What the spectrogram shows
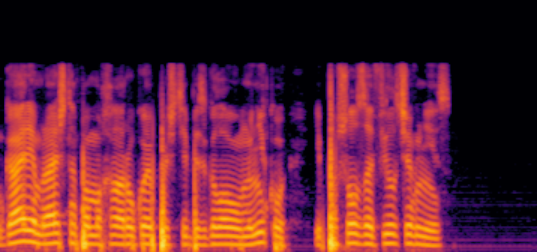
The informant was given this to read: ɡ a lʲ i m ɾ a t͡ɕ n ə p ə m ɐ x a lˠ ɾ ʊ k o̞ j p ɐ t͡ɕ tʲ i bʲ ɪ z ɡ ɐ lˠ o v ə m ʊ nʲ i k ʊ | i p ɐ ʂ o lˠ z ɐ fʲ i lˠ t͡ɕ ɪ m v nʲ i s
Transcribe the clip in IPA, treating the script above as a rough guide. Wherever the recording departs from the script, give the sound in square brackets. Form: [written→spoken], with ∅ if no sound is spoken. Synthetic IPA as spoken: ɡ a [lʲ→ɾʲ] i m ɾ a t͡ɕ n ə p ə m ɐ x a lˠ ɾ ʊ k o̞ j p ɐ t͡ɕ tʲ i bʲ ɪ z ɡ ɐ lˠ o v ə m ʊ nʲ i k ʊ | i p ɐ ʂ o lˠ z ɐ fʲ i lˠ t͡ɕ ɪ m v nʲ i s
